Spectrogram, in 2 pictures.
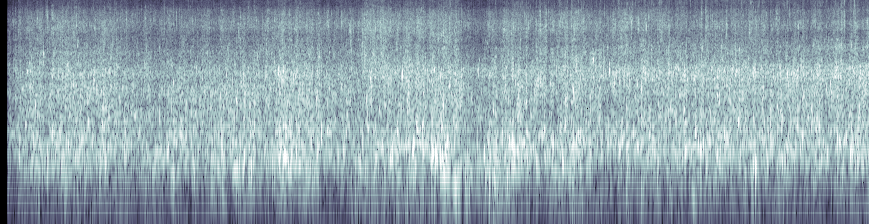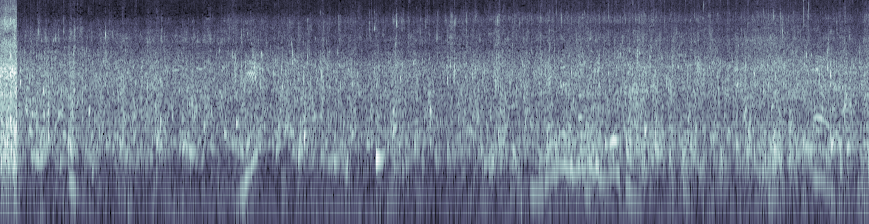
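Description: Shallow stream rushing over a stony bed in a steady, even wash. About halfway through it drops suddenly to a quieter, gentler flow.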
